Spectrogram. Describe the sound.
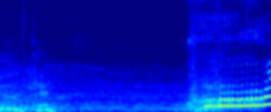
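After a quiet pause, a person mimics a lemur call with one loud, drawn-out nasal wail that wavers slightly and rises toward the end.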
